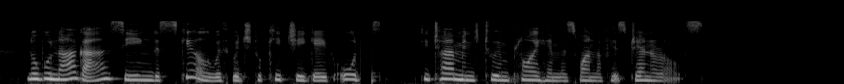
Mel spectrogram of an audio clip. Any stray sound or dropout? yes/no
yes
